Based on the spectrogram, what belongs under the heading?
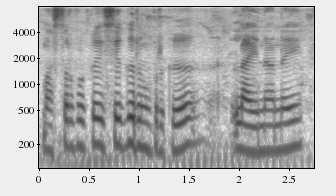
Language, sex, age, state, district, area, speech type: Bodo, female, 60+, Assam, Udalguri, urban, spontaneous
